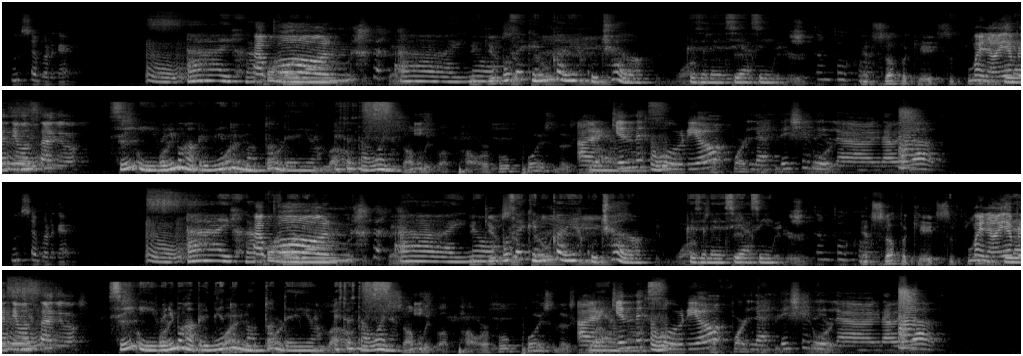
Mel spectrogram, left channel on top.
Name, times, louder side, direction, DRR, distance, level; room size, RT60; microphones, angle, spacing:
voice 1, 0.1-0.7 2.5-4.0 5.5-5.7 7.9-8.7 9.7-10.9 11.3-11.5 13.7-14.5 15.1-15.2 15.9-19.5, right 2 dB, 15° right, 2.2 m, -32 dB
sound 1, 1.4-2.0 2.6-4.2 4.7-6.3 6.5-8.0 8.6-11.0 11.5-16.4 16.7-16.9 17.3-18.5 19.1-19.4, right 3 dB, 85° right, 1.7 m, -38 dB
voice 2, 1.8-3.4 3.9-6.5 6.8-7.8 10.0-10.7 11.3-14.2 16.0-16.6, right 1 dB, 55° right, 2.1 m, -30 dB
14.0 x 12.0 x 6.1 m
head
